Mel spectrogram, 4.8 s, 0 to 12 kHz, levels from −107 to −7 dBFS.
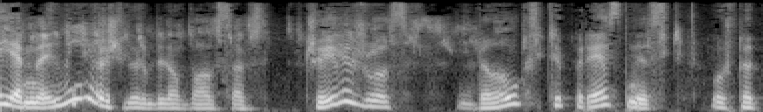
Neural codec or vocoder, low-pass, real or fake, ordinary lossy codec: codec, 24 kHz, 1.5 kbps, HILCodec; 10.8 kHz; fake; MP3, 48 kbps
